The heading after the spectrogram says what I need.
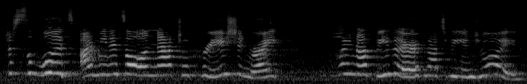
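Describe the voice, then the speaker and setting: A teenage actor playing a curious, earnest young novice in a student radio play. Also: female voice, very high-pitched, normal speed, fairly bright tone. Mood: pleading. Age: teens. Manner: earnest and pleading.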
